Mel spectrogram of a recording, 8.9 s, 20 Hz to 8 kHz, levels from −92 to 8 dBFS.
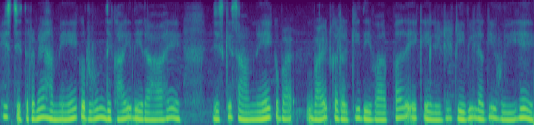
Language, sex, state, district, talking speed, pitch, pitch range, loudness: Hindi, male, Madhya Pradesh, Bhopal, 190 wpm, 190 Hz, 175-210 Hz, -15 LUFS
